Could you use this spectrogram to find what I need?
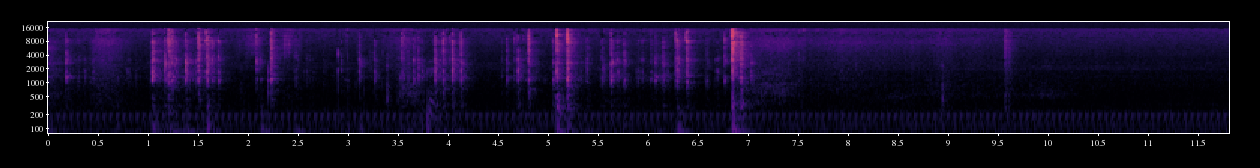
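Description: Typing on a computer keyboard as someone searches for quarterbacks: faint, irregular runs of quick key clicks, some louder than others, over a steady low hum.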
